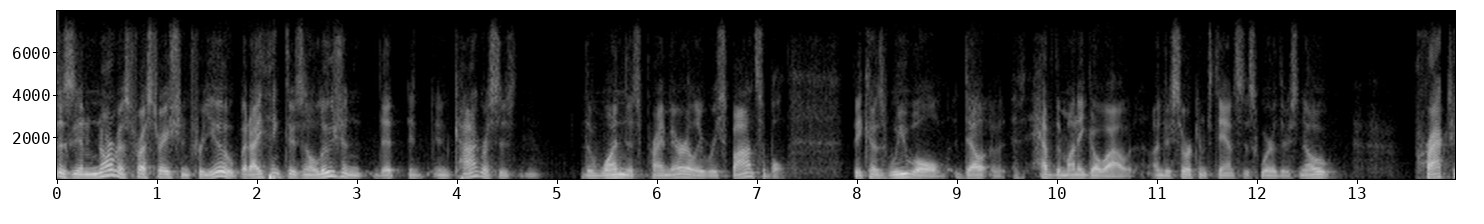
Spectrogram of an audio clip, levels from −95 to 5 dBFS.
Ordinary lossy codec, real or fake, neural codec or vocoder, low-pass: Opus, 24 kbps; real; none; 7.2 kHz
